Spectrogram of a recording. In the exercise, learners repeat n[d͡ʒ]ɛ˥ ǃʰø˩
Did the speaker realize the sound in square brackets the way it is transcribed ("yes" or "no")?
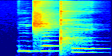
yes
